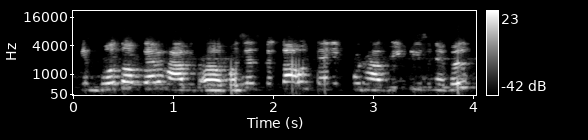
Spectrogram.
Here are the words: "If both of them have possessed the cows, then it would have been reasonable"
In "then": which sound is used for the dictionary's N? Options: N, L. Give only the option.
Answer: L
